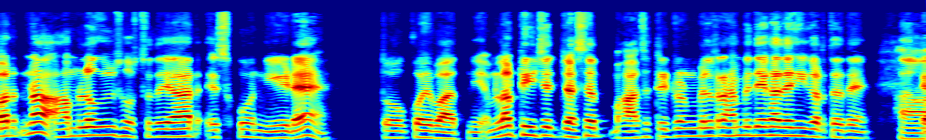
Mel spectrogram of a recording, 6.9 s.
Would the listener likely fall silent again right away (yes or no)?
yes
